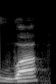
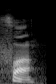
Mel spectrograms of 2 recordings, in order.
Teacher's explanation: तो दंतोष्ठ से आपको पता चल रहा होगा कि दंत प्लस ओष्ठ, ठीक है, दंत प्लस ओष्ठ, इन दोनों से मिलकर इसका निर्माण होता है, इन वर्णों का। तो जैसे एक वा का उच्चारण होता है दोनों को, वा, दंत प्लस ओष्ठ वा, और एक होता है फा।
